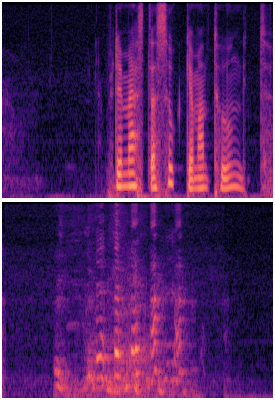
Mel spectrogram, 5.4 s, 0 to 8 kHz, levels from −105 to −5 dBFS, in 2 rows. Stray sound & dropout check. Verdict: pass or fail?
fail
